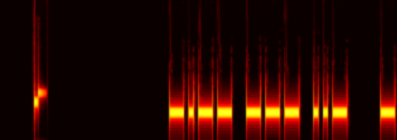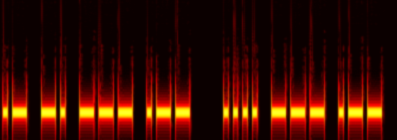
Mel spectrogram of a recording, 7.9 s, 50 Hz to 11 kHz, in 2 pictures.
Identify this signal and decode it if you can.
Morse code, heard as a keyed tone, about 25 wpm, 700 Hz. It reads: YOU KNOW HOW
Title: Sentences from Top 1100 Words 25wpm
